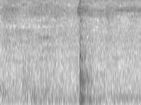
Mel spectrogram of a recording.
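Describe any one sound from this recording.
A foosball ball knocks sharply against a player figure.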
